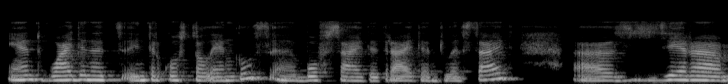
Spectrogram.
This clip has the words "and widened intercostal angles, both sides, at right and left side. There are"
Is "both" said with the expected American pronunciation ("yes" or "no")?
no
